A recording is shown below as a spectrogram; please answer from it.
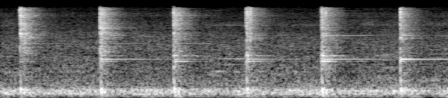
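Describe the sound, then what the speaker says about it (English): A blacksmith's hammer strikes a hot steel knife blade on an anvil during a one-day knife-making class, six evenly spaced ringing blows about half a second apart, close and crisp, with no talking. "Pull back across the anvil, light hits"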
